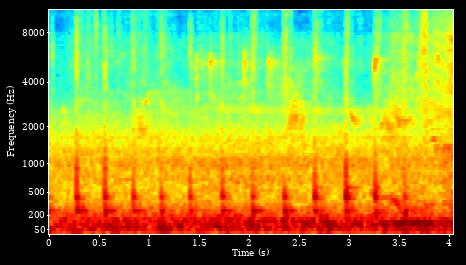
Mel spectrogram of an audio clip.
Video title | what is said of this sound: Happy Hour LIVE- Ft Meyers beach Still rebuilding! | it's got kind of a hollow sound to it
